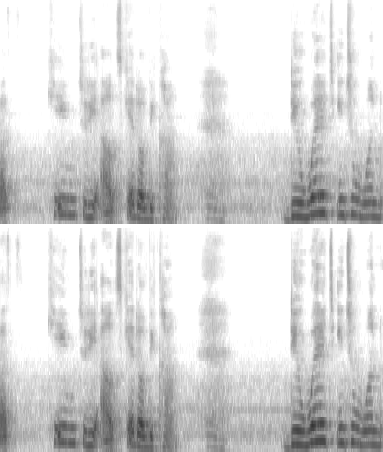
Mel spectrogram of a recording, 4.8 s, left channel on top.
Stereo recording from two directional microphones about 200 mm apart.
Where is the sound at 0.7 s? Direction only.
20° right (ahead or behind).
